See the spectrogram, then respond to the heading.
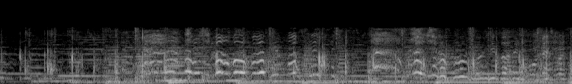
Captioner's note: cries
